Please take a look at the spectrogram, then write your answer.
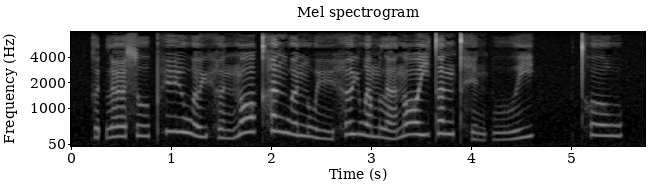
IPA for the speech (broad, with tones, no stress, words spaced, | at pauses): kɵ˨t̚lœː˧suː˧ pʰyː˥wɵ˨˧ɥhɵ˨n n̪ɔː˥kʰɐ˥ŋwɵ˧n wyː˨˩ hɵ˥ɥwɐ˧m lɐ˨˥nɔː˥jt̪ɐ˥ŋ t̪ʰɪ˨˩ŋpuː˨˥j | t̪ʰo˥w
